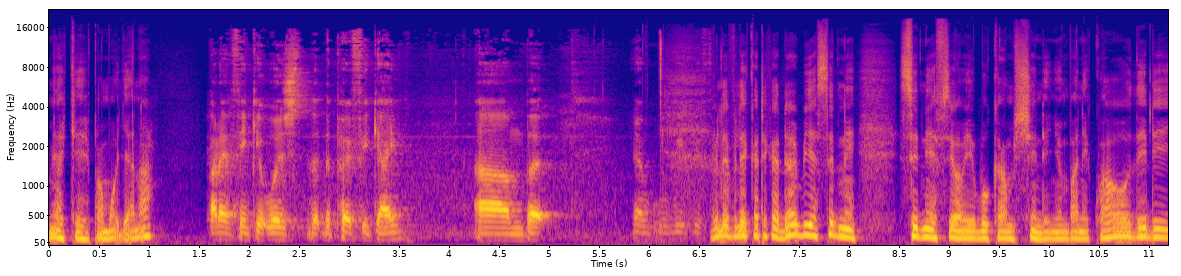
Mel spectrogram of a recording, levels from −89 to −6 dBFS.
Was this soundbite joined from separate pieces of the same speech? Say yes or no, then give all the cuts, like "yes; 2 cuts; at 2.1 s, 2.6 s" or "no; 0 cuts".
yes; 1 cut; at 6.6 s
